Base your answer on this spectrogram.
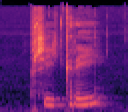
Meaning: steep
- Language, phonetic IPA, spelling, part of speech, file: Czech, [ˈpr̝̊iːkriː], příkrý, adjective, Cs-příkrý.ogg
